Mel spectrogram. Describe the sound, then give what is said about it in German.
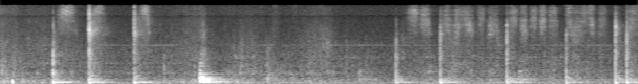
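Handwriting: a pen scratches across paper in soft, repeated strokes. Several short, sharper scratches stand out against a faint, continuous rubbing. “ich schreibe jetzt mal hier weiter”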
